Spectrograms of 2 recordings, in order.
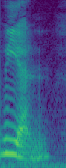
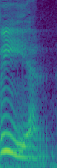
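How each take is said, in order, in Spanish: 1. Una sola sílaba, con diptongo. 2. Dos sílabas, acento en la primera. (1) "pero decimos bien. ¿Por qué? Porque es un diptongo" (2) "Si nosotros tuviéramos el tilde en la i, diríamos"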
